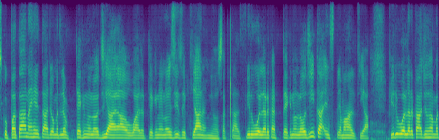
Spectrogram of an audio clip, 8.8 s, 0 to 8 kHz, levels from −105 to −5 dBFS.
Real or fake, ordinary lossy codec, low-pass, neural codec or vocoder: fake; none; none; codec, 16 kHz, 2 kbps, X-Codec, HuBERT features, trained on general audio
